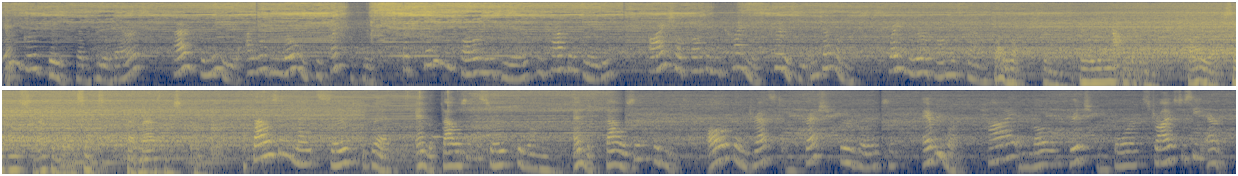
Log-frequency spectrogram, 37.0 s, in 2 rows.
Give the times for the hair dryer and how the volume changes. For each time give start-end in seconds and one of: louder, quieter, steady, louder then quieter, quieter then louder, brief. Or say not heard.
0.0-36.9 louder then quieter.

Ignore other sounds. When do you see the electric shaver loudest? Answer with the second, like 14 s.
6 s.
